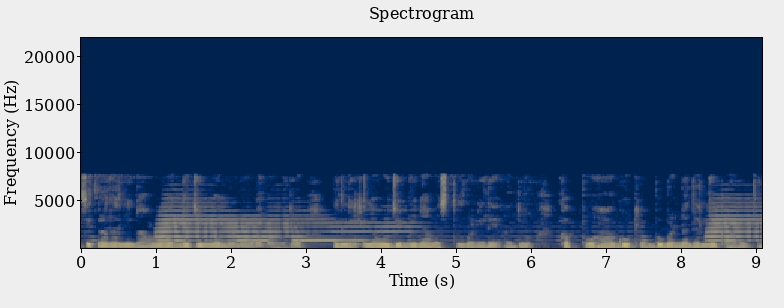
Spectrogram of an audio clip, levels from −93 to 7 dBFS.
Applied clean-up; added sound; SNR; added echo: classical method WPE with log-MMSE.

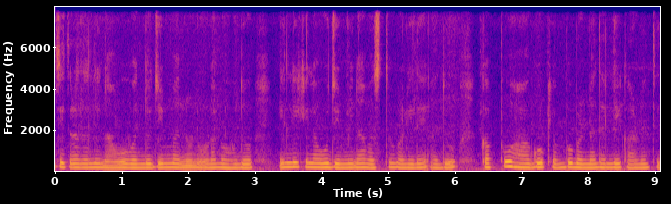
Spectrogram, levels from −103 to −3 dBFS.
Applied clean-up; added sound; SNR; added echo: none; none; none; none.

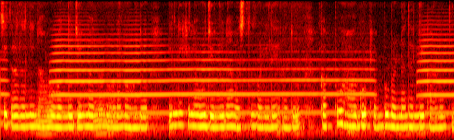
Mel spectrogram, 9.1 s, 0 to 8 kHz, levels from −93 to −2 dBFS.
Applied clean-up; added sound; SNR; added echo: none; Trumpet; 7 dB; reverberation time 1.8 s.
